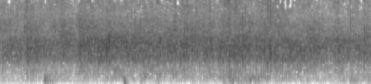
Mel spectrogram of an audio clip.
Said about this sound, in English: I love to be clapped for. It's one of my favorite things.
